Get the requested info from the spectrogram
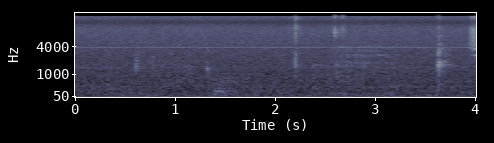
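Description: Steady low hiss of room noise with a few faint, sharp clicks scattered through it.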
